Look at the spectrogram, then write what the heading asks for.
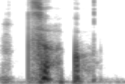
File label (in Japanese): ざこ・強く・極近・右, ASMR; マゾオスのあなたに敗北射精の快楽を叩き込む音声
